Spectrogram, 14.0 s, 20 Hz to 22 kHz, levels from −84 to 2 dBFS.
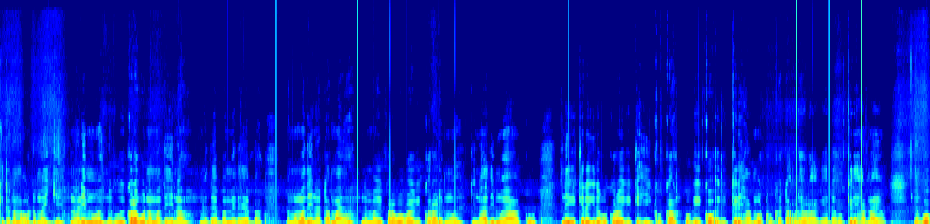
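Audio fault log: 0.24 to 13.91 s, word clock ticks: a steady string of sharp ticks, about five a second and around fifty in all, running under the speech. The receiver isn't locked to the sender's clock, so each time they slide past each other a single sample gets dropped or repeated. That fits a clock mismatch of roughly 100 ppm.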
